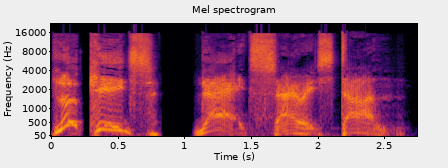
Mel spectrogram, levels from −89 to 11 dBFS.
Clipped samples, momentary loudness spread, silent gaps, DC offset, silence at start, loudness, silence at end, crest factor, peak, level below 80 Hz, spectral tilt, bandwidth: under 0.1%; 8 LU; none; under 0.1%; 0 s; -11 LUFS; 0.1 s; 14 dB; 0 dBFS; -32 dBFS; -2 dB/octave; over 20 kHz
